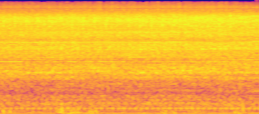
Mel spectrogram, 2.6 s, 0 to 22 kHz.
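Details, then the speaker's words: 2001 Honda Civic Sedan after fixing belt squeal caused by a missing alternator bolt: smooth low idle with faint steady hum, no squeal or chirp; belt drive quiet and healthy. "think I don't hear any screaming"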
